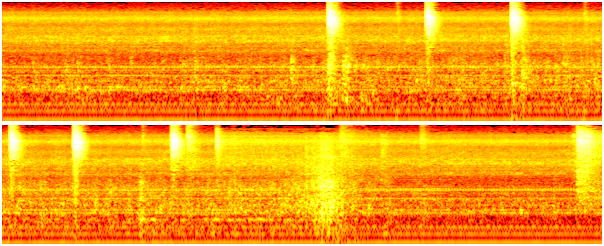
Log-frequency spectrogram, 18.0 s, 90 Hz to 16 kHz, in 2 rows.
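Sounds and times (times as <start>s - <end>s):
compressed air hisses: 6.4s - 6.6s, 7.6s - 7.8s, 9.1s - 9.4s, 10.1s - 10.3s, 11.5s - 12.3s, 17.6s - 18.0s.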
